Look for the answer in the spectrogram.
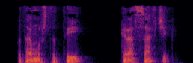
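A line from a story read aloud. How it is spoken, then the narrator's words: Pleased snort. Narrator (Russian): довольно хмыкнул месье Ренар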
